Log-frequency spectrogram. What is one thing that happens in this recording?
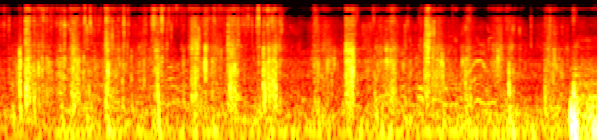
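Footsteps crunch on a gravel path outdoors.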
